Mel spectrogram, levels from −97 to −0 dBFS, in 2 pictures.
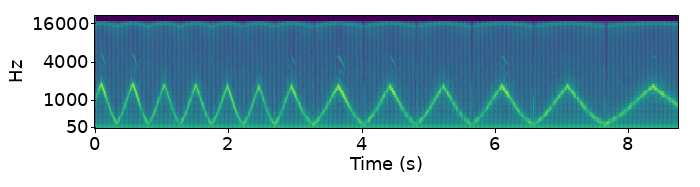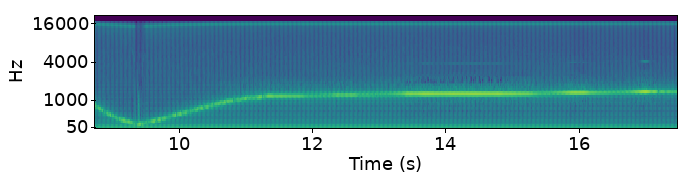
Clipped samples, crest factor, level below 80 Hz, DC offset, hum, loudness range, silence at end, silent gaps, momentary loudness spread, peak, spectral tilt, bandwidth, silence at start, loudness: under 0.1%; 16 dB; -42 dBFS; under 0.1%; 50 Hz at -65 dBFS; 8 LU; 0 s; none; 12 LU; -10 dBFS; -4.5 dB/octave; 17.5 kHz; 0 s; -24 LUFS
